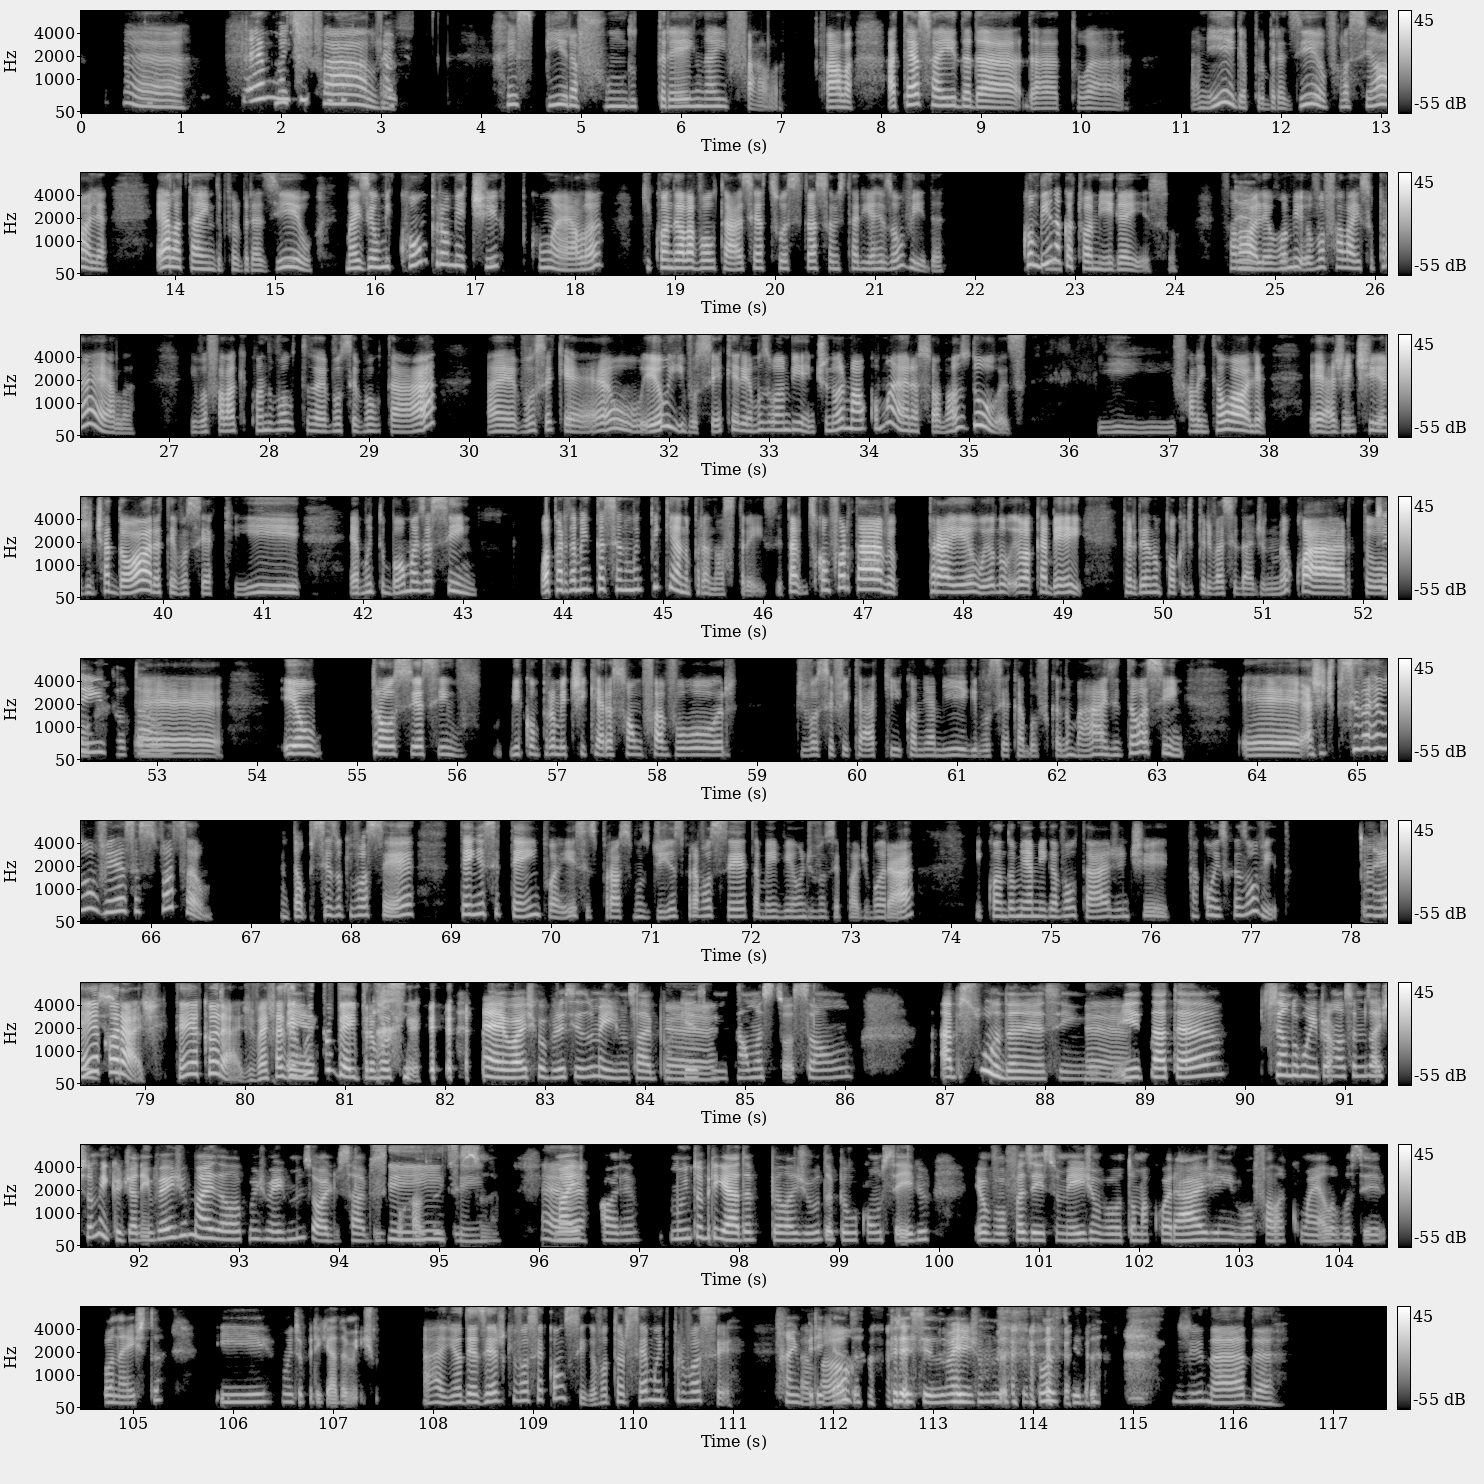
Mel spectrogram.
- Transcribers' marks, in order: other background noise; tapping; unintelligible speech; unintelligible speech; other noise; chuckle; laugh; laugh
- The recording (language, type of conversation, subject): Portuguese, advice, Como posso negociar limites sem perder a amizade?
